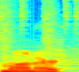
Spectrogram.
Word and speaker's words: MNRK: myself but um yeah it's actually pronounced monarch so they're going to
